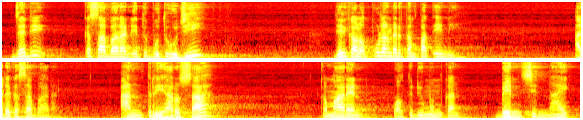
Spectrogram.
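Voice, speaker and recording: A middle-aged man preaching a sermon as pastor, mixing humorous stories with call-and-response to the congregation. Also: on the high side. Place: church hall. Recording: long church reverb.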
